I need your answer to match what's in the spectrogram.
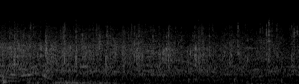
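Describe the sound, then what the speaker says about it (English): Essendon Doutta Stars supporters at a Division 1 EDFL grand final against Craigieburn, a dense, continuous roar of cheering and clapping from a large crowd, loud and close throughout. "when they get a goal down here, this crowd erupts"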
